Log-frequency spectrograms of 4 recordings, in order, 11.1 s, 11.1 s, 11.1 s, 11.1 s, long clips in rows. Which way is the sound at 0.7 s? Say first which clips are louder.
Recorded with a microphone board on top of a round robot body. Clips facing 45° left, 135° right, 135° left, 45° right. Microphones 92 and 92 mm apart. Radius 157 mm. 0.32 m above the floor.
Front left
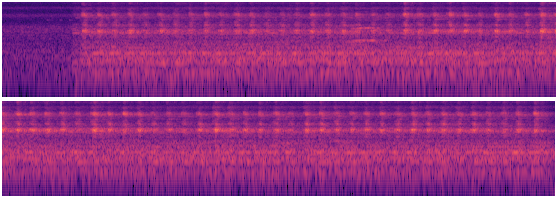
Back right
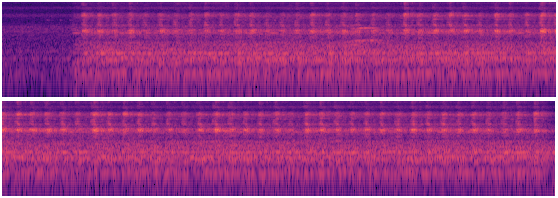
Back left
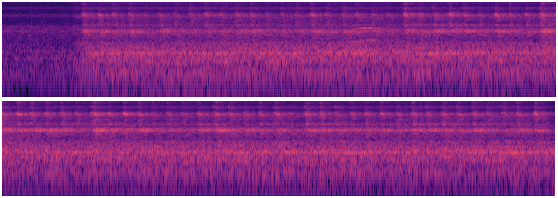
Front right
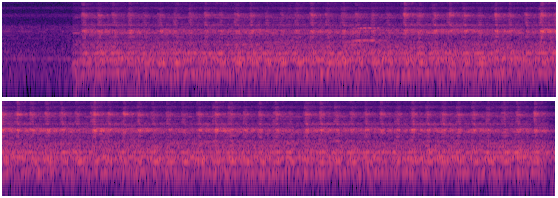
Back right 1 dB, front right 3 dB; 35° right.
